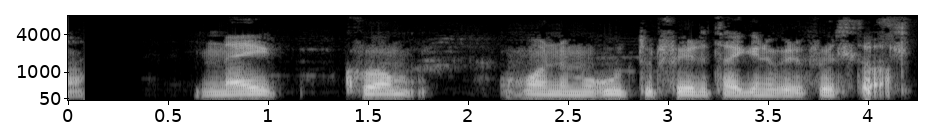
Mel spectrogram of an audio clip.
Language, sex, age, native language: Icelandic, male, 15, Icelandic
